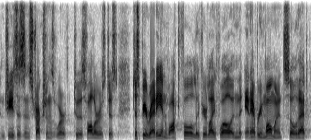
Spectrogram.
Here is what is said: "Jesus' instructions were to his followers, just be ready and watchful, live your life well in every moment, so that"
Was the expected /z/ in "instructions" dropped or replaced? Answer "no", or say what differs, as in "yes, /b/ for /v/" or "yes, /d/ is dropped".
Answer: no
